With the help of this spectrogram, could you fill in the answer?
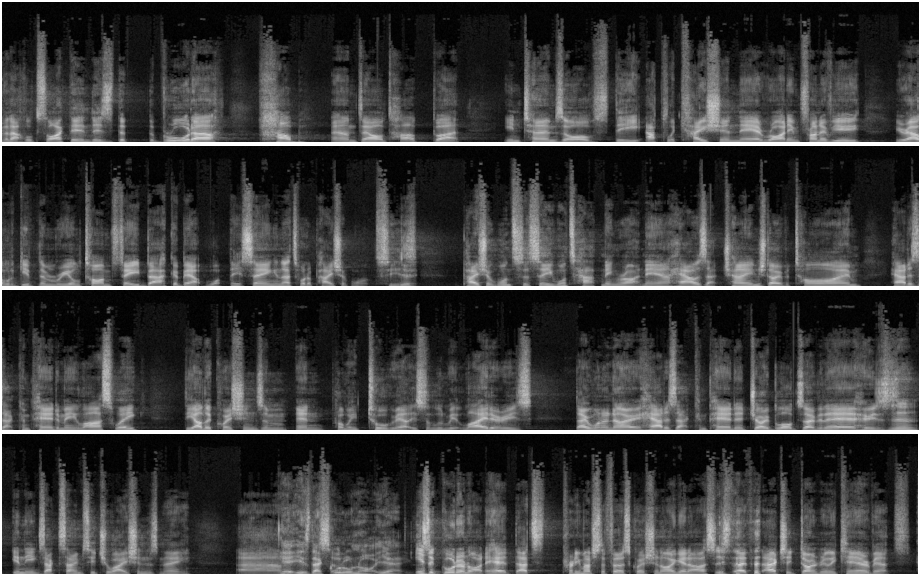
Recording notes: In this episode which was recorded live at VALD’s Alta Clinic in Brisbane with an audience of some forty to fifty THT+ Members and guests.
